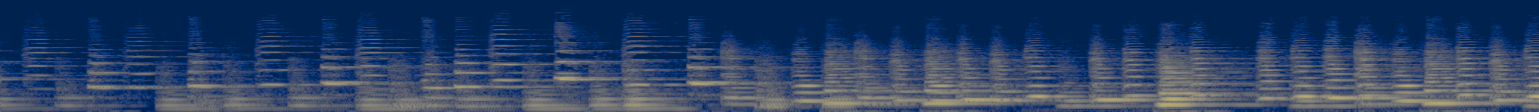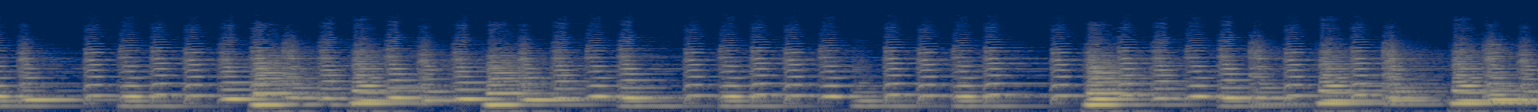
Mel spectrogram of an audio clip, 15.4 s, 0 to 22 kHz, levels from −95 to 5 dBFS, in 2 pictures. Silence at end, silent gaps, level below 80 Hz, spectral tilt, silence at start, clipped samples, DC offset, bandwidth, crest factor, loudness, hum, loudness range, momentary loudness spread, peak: 0 s; none; -64 dBFS; -7 dB/octave; 0 s; under 0.1%; under 0.1%; 10.5 kHz; 18 dB; -30 LUFS; none; 6 LU; 13 LU; -12 dBFS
